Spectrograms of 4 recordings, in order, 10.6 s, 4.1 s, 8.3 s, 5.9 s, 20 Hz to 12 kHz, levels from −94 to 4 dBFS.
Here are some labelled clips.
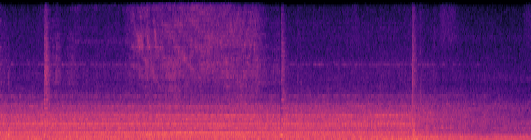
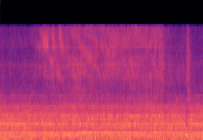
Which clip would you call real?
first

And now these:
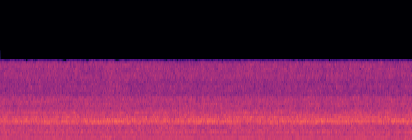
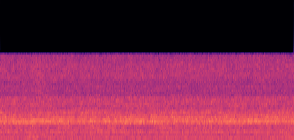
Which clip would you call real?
first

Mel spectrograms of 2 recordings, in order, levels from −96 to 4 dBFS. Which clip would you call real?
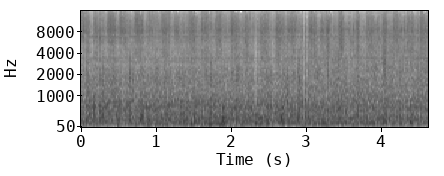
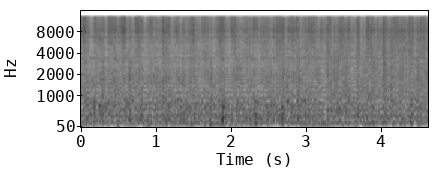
first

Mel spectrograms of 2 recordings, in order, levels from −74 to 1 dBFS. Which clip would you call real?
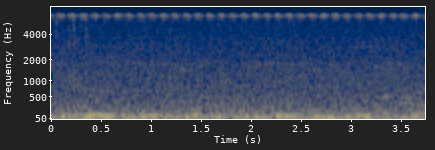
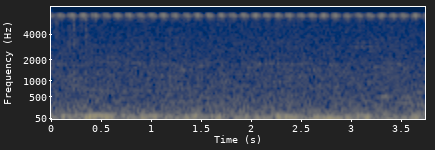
second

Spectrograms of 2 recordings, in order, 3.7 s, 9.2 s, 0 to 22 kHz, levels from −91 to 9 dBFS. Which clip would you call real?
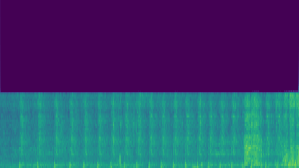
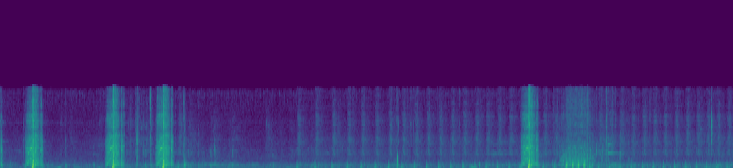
second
